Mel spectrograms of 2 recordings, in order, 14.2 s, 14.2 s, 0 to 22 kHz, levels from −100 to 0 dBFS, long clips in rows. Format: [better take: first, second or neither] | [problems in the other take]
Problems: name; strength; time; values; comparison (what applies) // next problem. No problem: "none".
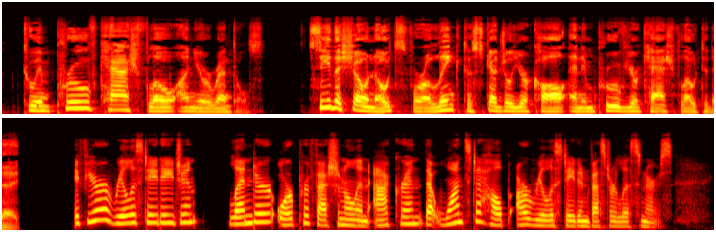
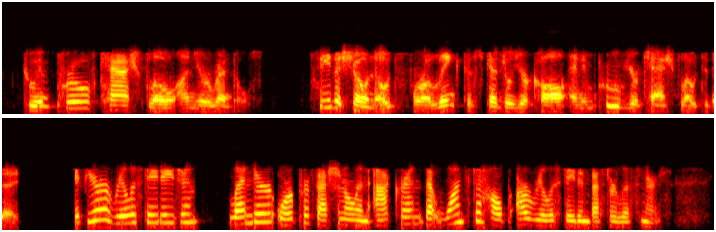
first | phone-call audio; poor line; nothing above 3 kHz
